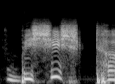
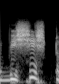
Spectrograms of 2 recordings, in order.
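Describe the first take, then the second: First: विशिष्ट drawn out to a breathy "-shth"; wrong aspirated ending. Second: विशिष्ट with unaspirated final "sht"; correct ending. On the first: Teacher showing the misspelt option, wrong aspirated ending. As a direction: say विशिष्ट as "bishish-tha", ending separated. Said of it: "ये गलत है". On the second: Teacher correcting the misspelt option, correct ending. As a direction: say विशिष्ट as "vishisht". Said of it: "विशिष्ट होगा". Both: Shown as a demonstration.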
